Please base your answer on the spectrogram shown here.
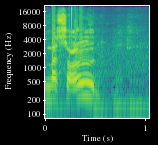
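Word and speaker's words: Masud: In Bangla my language is my name is মাসুদ, when it's come to Arabic it's মাসউদ।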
